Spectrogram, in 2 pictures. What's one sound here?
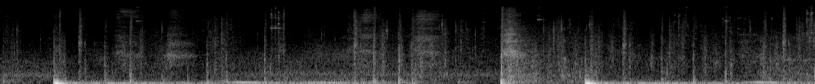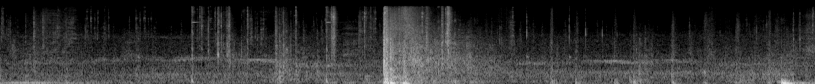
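Footsteps crunch on snow and creak on wooden boards.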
